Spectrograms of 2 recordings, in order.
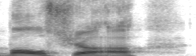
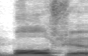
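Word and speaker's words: Balša: But it's Balsa. He goes Balsha, S-H-A, Balsha. It's spelled S-A.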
